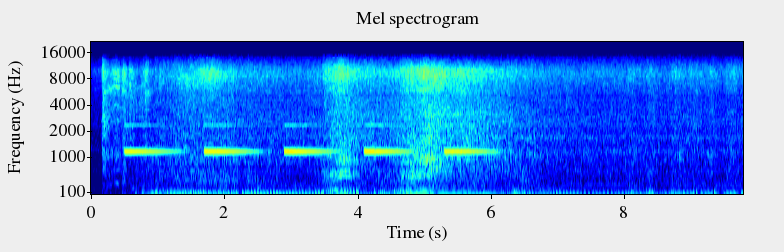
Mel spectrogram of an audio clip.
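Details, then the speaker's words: 2016 Maserati Ghibli Q4 twin-turbo V6, 60k miles, timing codes, at start-up: warning chimes then lumpy, shaking idle like running on 3 cylinders, raw gas smell; misfire. "Smells like raw gas. Shaking like crazy. Feels like it's running on 3 cylinders."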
